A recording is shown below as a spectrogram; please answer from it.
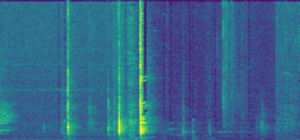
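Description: Plastic clicks as the fabric softener level indicator, a small plastic cap, is pressed back onto its post in a Candy washing machine's removed detergent drawer: a few sharp clicks between about one and two seconds in, with fainter ticks after.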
